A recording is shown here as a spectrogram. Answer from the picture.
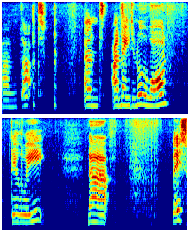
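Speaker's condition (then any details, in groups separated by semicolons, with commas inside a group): No condition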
